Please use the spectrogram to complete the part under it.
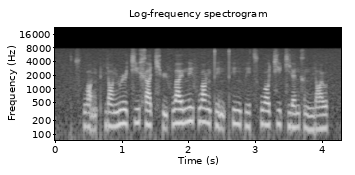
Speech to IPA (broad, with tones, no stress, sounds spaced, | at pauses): t͡sʰ w ɑ̰˨˩ ŋ pʰ j ɑ˧˥ ŋ ɻ ɻ̩˥˩ t͡ɕ i˥ x ä˧˥ t͡ɕʰ y̰˨˩ f w a˥ ɪ̯ n̪ i˥˧ f w ɑ˥˩ ŋ t̪ ḭ˨˩ n t̪ʰ i˥˩ ŋ p i˧˥ t͡sʰ w ɔ˥ t͡ɕ i˥˩ t͡ɕ j ɛ˥ n x ə˨ n n̪ j ɑ˥ ʊ̯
